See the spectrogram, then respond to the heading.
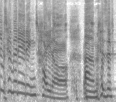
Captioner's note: laughter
